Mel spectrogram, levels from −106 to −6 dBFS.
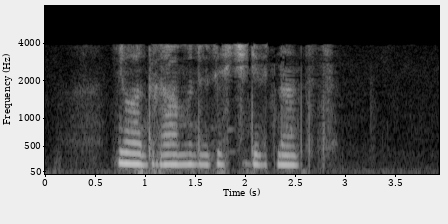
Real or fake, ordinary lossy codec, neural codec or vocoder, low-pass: real; AAC, 16 kbps; none; 7.2 kHz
